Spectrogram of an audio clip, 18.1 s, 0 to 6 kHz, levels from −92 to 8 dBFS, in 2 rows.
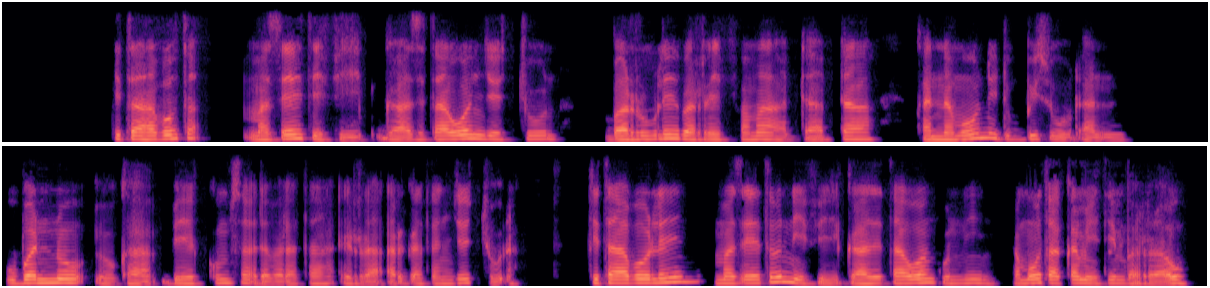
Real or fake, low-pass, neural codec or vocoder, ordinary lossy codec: fake; 5.4 kHz; autoencoder, 48 kHz, 128 numbers a frame, DAC-VAE, trained on Japanese speech; AAC, 48 kbps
